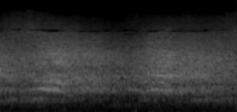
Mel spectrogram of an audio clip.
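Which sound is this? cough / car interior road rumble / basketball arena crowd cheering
basketball arena crowd cheering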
